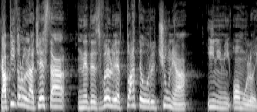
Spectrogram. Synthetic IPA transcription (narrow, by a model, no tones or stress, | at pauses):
kapit̪o̞lulat͡ʃe̞st̪a | ne̞d̪e̞zvəluje̞t̪oat̪əuɾət͡ʃiunea | inimiʔo̞mulṵj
